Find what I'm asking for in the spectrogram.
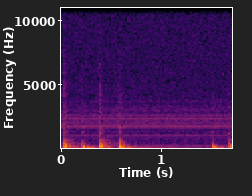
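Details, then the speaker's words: National HRO Sixty receiver at full voltage: a low steady hum under bench knocks with no signal at all. Hum is unchanged across AM/CW/FM/phono, gone with B+ off and unaffected by AVC. A missing connection is suspected and the source is not found. "So that's what I got last time. It's just this hum. Ooh, RF not turned up. RF up. Yeah, so that's about all we get."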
